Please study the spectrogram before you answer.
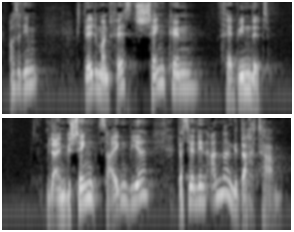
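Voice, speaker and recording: A male preacher delivers a Christmas sermon in a relaxed, conversational way, often turning to rhetorical questions. He speaks slowly and deliberately. His pitch swings widely for emphasis.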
